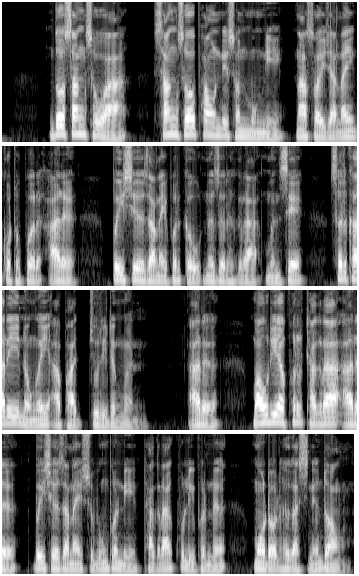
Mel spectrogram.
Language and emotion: Bodo, neutral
